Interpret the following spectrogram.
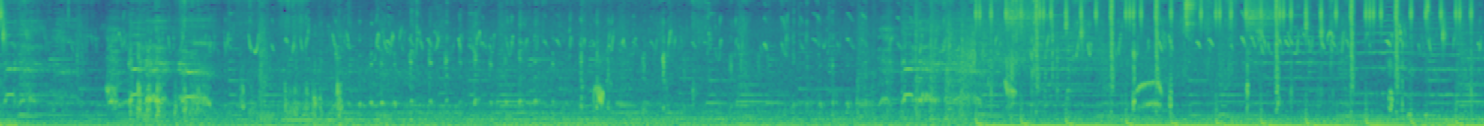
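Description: Chickens clucking, with a scatter of small chicks peeping through it.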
